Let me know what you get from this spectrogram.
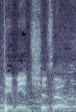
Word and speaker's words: Damien Chazelle: Damien Chazelle.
